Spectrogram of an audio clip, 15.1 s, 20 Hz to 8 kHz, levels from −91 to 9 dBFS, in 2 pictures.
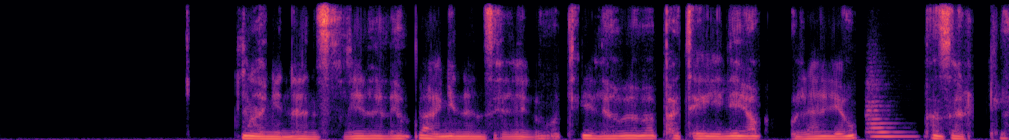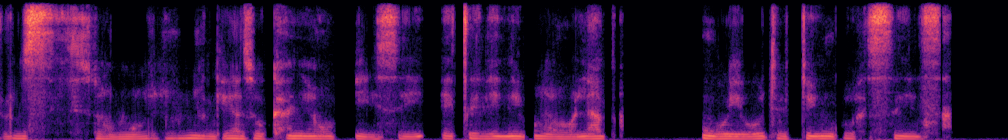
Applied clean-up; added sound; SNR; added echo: neural diffusion model UNIVERSE++.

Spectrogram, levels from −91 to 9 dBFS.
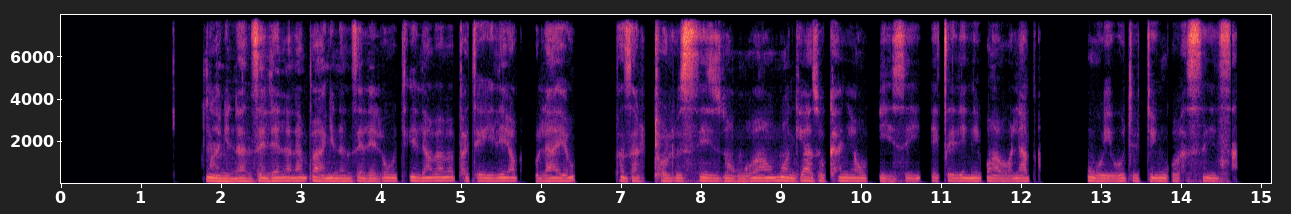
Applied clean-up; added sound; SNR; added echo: none; none; none; none.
